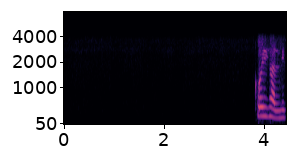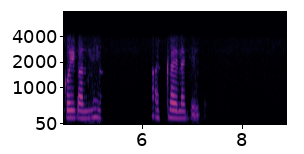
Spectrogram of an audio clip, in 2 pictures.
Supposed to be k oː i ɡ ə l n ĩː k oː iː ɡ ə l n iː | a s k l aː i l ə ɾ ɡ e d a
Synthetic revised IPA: k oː i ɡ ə l n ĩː k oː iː ɡ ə l n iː | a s k ɾ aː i l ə ɡ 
